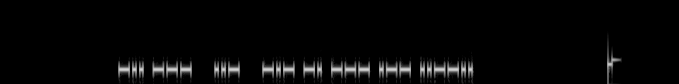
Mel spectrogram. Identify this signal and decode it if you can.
Morse code, heard as a keyed tone, about 36 wpm, 700 Hz. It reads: DO U KNOW?
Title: Sentences from Top 100 Words and Abbreviations 35wpm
